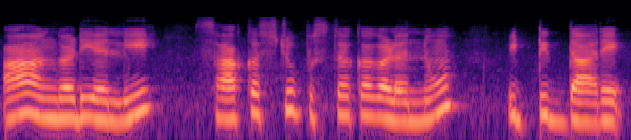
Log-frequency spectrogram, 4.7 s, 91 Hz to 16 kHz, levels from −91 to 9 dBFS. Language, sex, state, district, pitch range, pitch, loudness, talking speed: Kannada, female, Karnataka, Bangalore, 200-250 Hz, 220 Hz, -17 LUFS, 65 wpm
